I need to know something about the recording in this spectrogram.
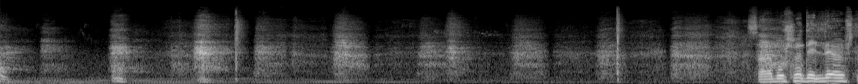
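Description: A man grunts and gasps heavily.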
